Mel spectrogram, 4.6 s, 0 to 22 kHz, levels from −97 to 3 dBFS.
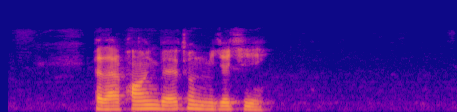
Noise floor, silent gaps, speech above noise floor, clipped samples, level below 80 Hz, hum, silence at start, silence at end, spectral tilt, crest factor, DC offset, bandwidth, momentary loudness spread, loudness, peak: -69 dBFS; none; 46 dB; under 0.1%; -64 dBFS; none; 0.95 s; 1.95 s; -5 dB/octave; 22 dB; under 0.1%; 7.6 kHz; 8 LU; -24 LUFS; -6 dBFS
